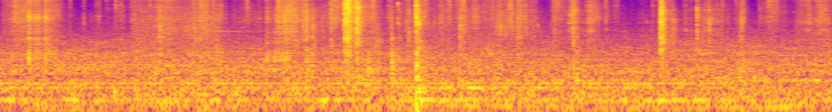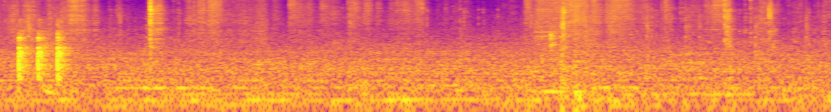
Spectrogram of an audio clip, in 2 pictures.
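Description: Faint clicks and light scraping of a long metal screw and black plastic tube clamps being handled and threaded through the side plates of a camera gimbal frame, with a quick cluster of clicks about halfway through.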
